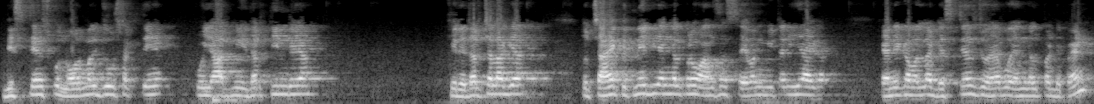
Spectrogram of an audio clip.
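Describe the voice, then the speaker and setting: High-voiced male physics teacher, echoey room. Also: level tone, darkish tone. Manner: repeats definitions slowly, quizzes the class; mixes Hindi with English terms. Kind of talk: classroom lecture.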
